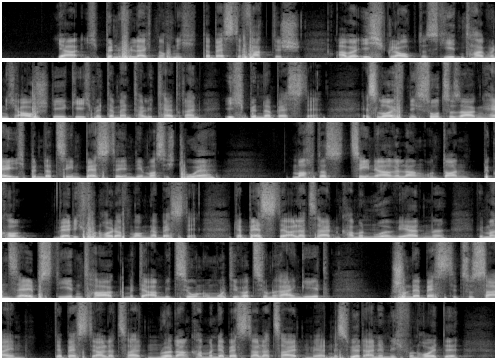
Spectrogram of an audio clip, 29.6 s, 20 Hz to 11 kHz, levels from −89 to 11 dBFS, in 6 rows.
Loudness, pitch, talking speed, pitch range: -19 LUFS, 120 Hz, 210 wpm, 105-135 Hz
